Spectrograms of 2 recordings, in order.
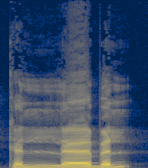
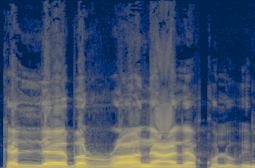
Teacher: Il fait pas l'idgham du lam dans ra et il observe une sakta. · Shown in: first take · Il observe une pause silencieuse, contrairement aux autres qira'at.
